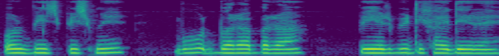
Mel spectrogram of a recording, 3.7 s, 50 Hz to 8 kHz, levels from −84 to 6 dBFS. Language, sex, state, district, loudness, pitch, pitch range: Hindi, female, Arunachal Pradesh, Longding, -15 LUFS, 215 Hz, 210-220 Hz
